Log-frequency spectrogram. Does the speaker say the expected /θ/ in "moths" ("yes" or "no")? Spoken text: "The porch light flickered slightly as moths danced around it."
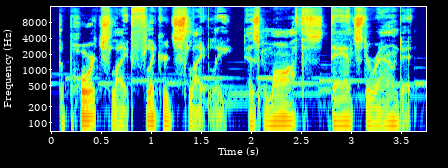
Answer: yes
